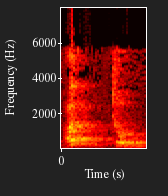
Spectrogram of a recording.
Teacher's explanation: لكن إدغام في حرفين متقاربين لا متماثلين. صح؟ دال والتاء، دال وتاء متقاربين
